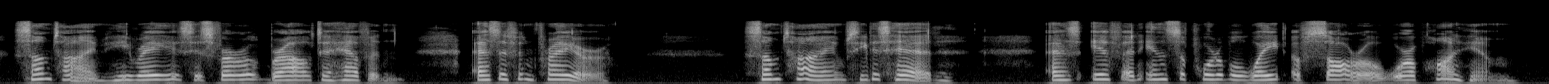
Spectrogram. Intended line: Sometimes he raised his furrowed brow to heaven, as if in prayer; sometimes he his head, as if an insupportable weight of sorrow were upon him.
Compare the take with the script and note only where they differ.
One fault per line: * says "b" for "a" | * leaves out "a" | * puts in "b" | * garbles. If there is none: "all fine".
all fine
